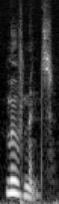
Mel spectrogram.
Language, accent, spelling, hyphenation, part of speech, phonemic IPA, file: English, US, movements, move‧ments, noun, /ˈmuːv.mənts/, En-us-movements.ogg
- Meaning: plural of movement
